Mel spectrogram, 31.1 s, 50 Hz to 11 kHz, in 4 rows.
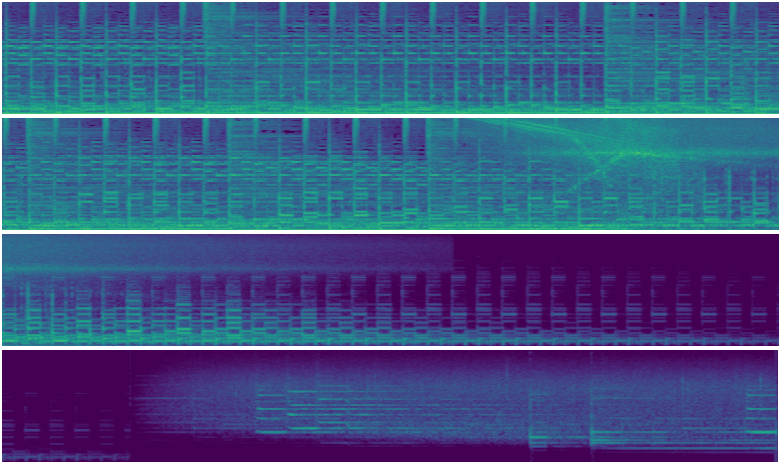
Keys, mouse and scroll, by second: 2.0 7, 2.4 0, 2.8 Return, 19.4 click, 24.2 2, 24.5 5, 24.8 Return.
